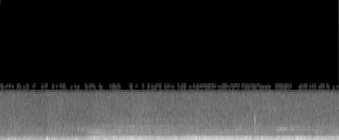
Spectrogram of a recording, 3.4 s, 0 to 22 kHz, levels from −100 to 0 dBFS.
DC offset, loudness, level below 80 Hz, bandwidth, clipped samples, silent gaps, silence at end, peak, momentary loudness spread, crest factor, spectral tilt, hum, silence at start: under 0.1%; -25 LUFS; -38 dBFS; 8.2 kHz; under 0.1%; none; 0 s; -6 dBFS; 5 LU; 18 dB; -6.5 dB/octave; none; 0 s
